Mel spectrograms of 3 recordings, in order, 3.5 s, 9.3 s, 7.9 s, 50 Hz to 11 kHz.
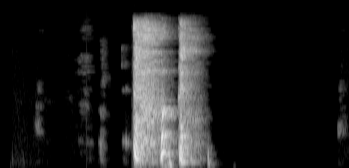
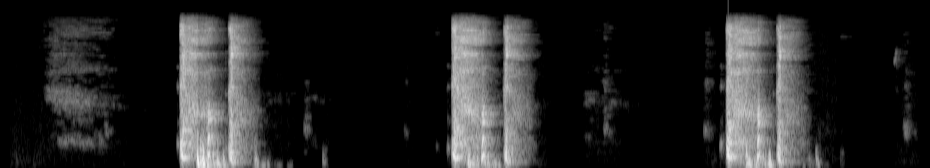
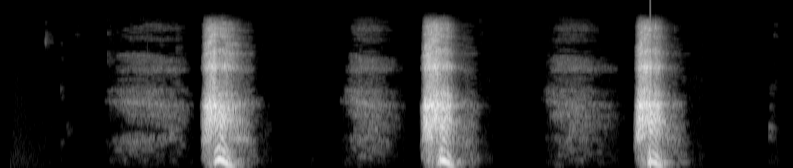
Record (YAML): cough_length: 3.5 s
cough_amplitude: 29845
cough_signal_mean_std_ratio: 0.29
three_cough_length: 9.3 s
three_cough_amplitude: 32768
three_cough_signal_mean_std_ratio: 0.31
exhalation_length: 7.9 s
exhalation_amplitude: 29919
exhalation_signal_mean_std_ratio: 0.28
survey_phase: beta (2021-08-13 to 2022-03-07)
age: 45-64
gender: Female
wearing_mask: 'No'
symptom_none: true
smoker_status: Ex-smoker
respiratory_condition_asthma: false
respiratory_condition_other: false
recruitment_source: REACT
submission_delay: 1 day
covid_test_result: Negative
covid_test_method: RT-qPCR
